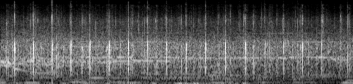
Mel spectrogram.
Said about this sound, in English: So give this theater group a round of applause. They learned quite a bit today.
